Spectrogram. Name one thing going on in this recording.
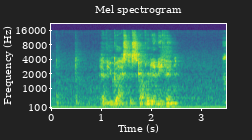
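A young man speaks calmly, heard through a game's voice recording.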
